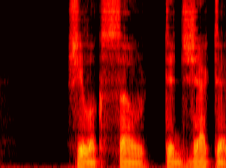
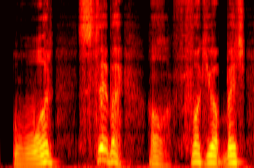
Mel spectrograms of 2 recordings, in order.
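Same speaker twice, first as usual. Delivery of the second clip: louder, higher startled yelling; startled threat; 9 semitones higher, 7 dB louder than usual. A narrator's reading. Toole elbowed out of a bad dream, startled threat. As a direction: jolt awake yelling threats. Man jolts awake ready to fight.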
